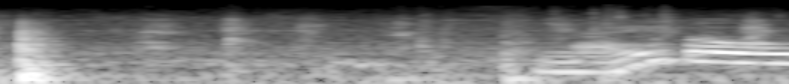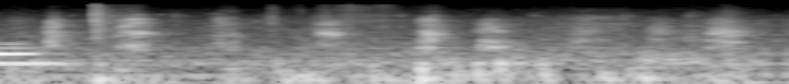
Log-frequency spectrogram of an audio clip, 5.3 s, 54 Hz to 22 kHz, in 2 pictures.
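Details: Border Terrier puppy Mabel, 14 weeks old, excited after getting into a bag of toffee popcorn under the bed. A single rising, then sliding whine lasts under a second, with quiet panting and a person talking nearby.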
